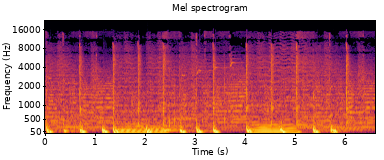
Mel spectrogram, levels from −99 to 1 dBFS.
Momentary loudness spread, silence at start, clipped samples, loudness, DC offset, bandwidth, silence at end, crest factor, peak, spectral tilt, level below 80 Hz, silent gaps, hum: 8 LU; 0 s; under 0.1%; -14 LUFS; under 0.1%; 15 kHz; 0 s; 12 dB; 0 dBFS; -6 dB/octave; -14 dBFS; none; none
